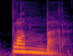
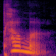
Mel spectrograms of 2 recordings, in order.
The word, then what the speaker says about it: plumber: it like plumber plumber and they emphasize this letter but this letter is silent so the correct pronunciation of this word is plama PL and in British pronunciation we keep letter r also silent letter B also silent so it is plum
